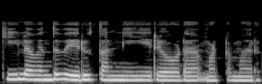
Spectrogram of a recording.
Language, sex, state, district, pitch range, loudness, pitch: Tamil, female, Tamil Nadu, Nilgiris, 190-220 Hz, -13 LUFS, 200 Hz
